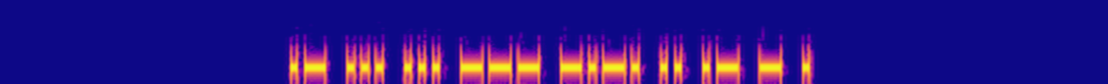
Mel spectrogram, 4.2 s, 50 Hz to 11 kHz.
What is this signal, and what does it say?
Morse code, heard as a keyed tone, about 46 wpm, 700 Hz. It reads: ASSOCIATE
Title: Top 1751-2000 Words 45wpm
